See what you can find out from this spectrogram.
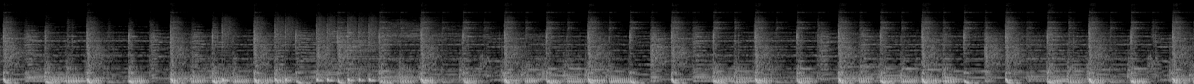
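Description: Nothing in the audio stood out as a technical fault on listening.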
